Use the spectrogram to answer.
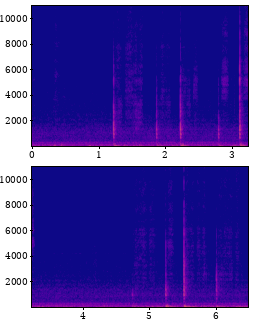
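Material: Chalk.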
